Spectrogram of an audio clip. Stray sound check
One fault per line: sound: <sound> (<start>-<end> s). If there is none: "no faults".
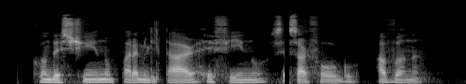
sound: dropout (2.8-2.9 s)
